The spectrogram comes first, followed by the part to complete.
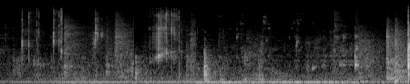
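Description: Plastic screw cap being twisted on a bottle of apple cider vinegar: a run of small clicks and crackles over a steady low hum.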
